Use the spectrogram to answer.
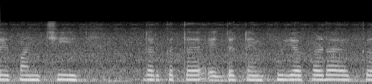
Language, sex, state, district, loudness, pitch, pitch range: Punjabi, female, Punjab, Fazilka, -13 LUFS, 215 Hz, 210-215 Hz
